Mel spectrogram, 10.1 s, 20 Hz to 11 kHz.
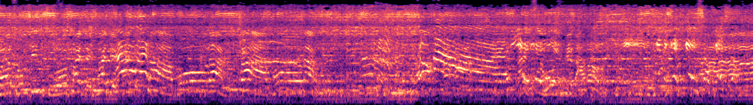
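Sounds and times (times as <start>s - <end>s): music: 0.0s - 10.0s
voices calling out: 1.5s - 10.0s.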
